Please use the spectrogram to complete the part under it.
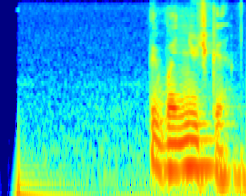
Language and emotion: Russian, neutral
